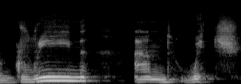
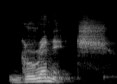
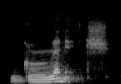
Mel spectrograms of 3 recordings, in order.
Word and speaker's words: Greenwich: say it but no greenwich greenwich so we don't pronounce the w we drop the w green becomes gren and greenwich greenwich famous place in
